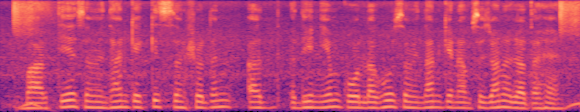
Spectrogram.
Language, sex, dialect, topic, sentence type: Hindi, male, Hindustani Malvi Khadi Boli, banking, question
